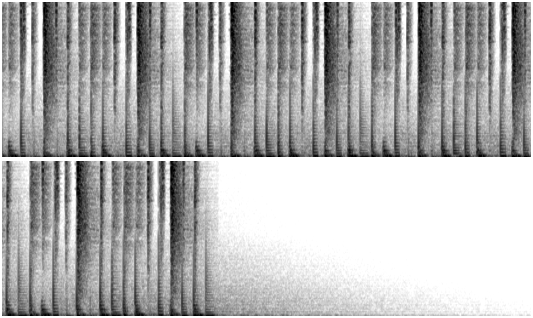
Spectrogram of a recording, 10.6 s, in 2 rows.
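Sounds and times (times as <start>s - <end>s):
progressive house music: 0.0s - 7.5s.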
